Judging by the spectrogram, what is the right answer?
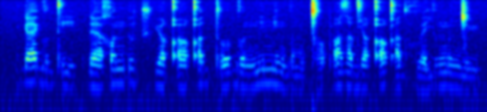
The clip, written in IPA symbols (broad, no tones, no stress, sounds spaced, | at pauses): ɠ æ ɡ o d tʼ i | ɗ æ χ o n ɗ u t͡ʃʰ y qʼ o qʼ o d tʼ o ɡ o n m i m i n ɡʷ ɑ n ɡ͡ǀ ɑ pʼ ɑ z ɑ d j ɯ qʼ o qʼ æ d xʷ æ j ɯ ŋʷ i ŋ͡ǀ y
